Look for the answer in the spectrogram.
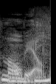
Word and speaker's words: mobile: But you're pronouncing the E too hard. It's just mobile.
